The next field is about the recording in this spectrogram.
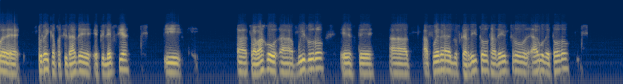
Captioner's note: speaking in Spanish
